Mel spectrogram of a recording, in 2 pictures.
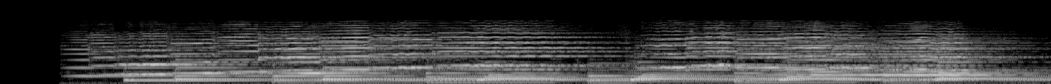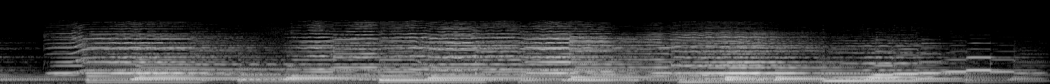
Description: Music Category/Genre:  Soundtracks, Anthems, and others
